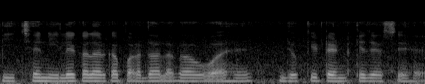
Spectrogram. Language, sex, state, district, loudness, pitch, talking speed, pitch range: Hindi, male, Bihar, Bhagalpur, -33 LUFS, 150 Hz, 195 wpm, 145-155 Hz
